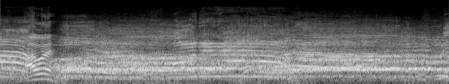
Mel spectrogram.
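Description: Crowd of street demonstrators shouting and calling out loudly, many voices at once. One close voice yells about half a second in, and long held calls carry through the second half.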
